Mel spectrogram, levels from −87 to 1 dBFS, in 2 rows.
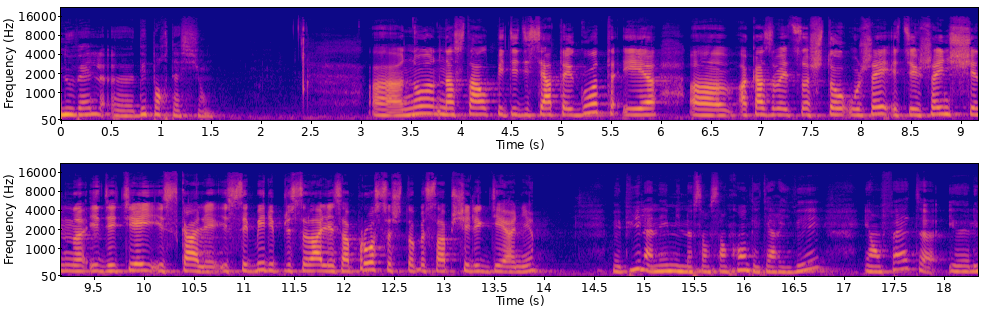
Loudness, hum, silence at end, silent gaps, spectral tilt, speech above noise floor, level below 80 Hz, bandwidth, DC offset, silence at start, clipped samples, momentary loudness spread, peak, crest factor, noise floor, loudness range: -27 LUFS; none; 0 s; none; -3.5 dB/octave; 31 dB; -62 dBFS; 16.5 kHz; under 0.1%; 0 s; under 0.1%; 12 LU; -8 dBFS; 20 dB; -58 dBFS; 6 LU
